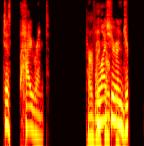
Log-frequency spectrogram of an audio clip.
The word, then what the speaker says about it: Heirendt: It's pronounced easier than it's than it looks like. Just Hirendt. Perfect. Unless you're in Ger- And then it sounds something guttural like Hirendt.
